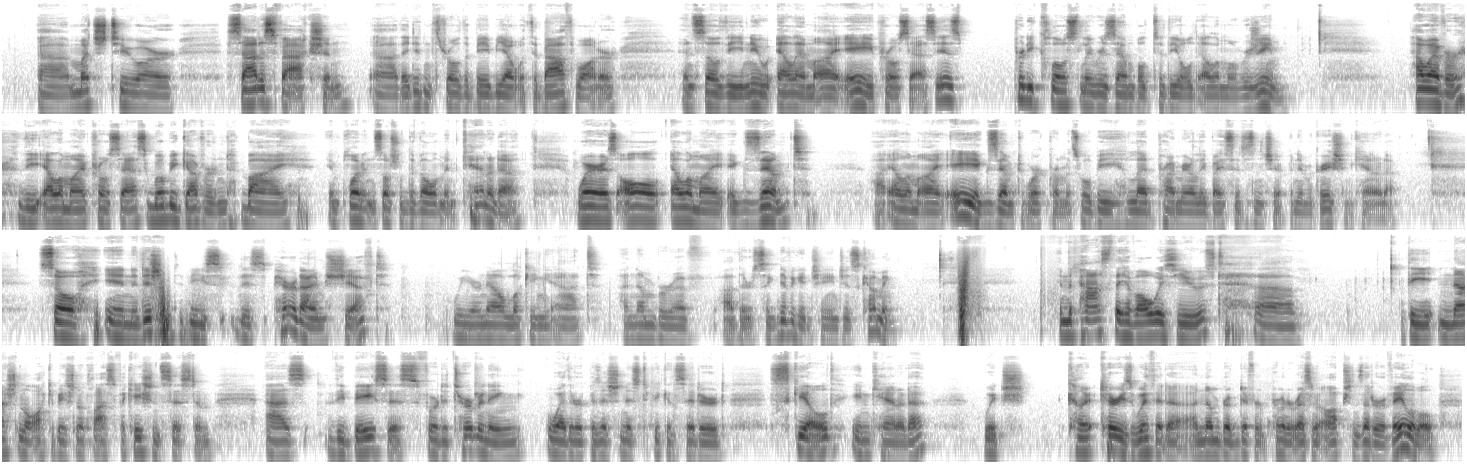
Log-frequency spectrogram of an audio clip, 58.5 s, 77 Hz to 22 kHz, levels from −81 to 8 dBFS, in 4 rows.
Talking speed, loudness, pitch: 125 wpm, -23 LUFS, 125 Hz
